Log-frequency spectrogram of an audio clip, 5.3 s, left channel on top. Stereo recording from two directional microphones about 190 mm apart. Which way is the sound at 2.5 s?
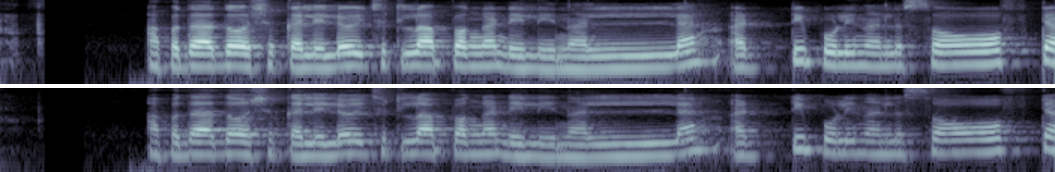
90° left.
